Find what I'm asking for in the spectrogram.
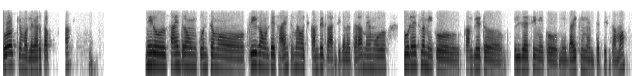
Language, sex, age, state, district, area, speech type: Telugu, male, 30-45, Andhra Pradesh, Chittoor, urban, conversation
